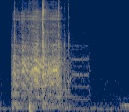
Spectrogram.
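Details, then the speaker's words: Vehicle "Black Beauty" with a fully charged battery: one short, loud crank burst of about a second that cuts out abruptly, and the engine fails to catch; it cranks only sometimes, and the owner says the starter needs replacing. "There it goes. Did y'all hear that? It tried to turn and then stopped. Sometimes it'll turn over, sometimes"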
